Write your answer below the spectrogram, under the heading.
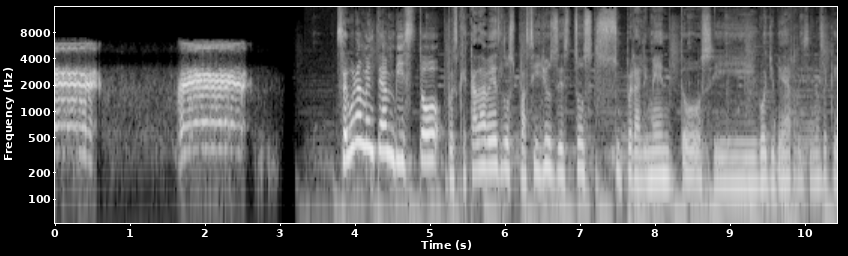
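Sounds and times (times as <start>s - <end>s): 
sheep bleating: 0.0s - 0.6s, 1.6s - 2.6s
speech: 3.8s - 10.4s.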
